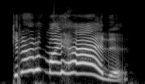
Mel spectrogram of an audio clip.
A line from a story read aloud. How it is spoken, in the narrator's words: I yelled suddenly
